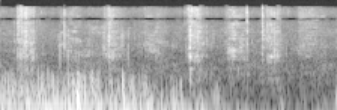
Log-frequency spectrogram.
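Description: Fish being cut on a boti, an upright blade fixed in a wooden block: a few irregular knocks and scrapes as the body is pressed through the blade, over a low rumble that fades toward the end.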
